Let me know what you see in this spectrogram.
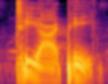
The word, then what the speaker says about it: Tip: Okay, so they spell it T.I.P. That's how they got it on here. T.I.P. – Mm-hmm. – That's who number 2 is. Tip. T.I.P.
